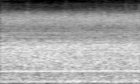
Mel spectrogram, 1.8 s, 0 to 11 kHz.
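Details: Car above about 80–85 km/h on expressway: steady high-pitched whistle over heavy road and wind roar, louder as speed rises; many parts replaced without fix; suspected damage around the trunk, not confirmed.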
